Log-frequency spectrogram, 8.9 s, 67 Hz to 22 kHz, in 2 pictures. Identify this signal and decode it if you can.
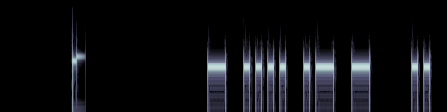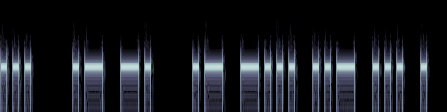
Morse code, heard as a keyed tone, about 20 wpm, 700 Hz. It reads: THAT IS AN ABUSE
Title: Sentences from Top 1300 Words 20wpm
